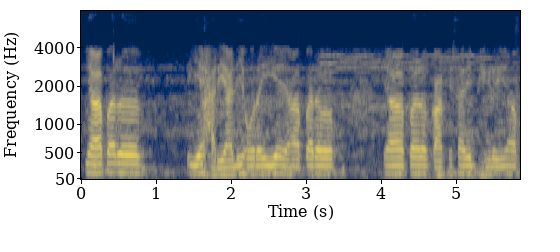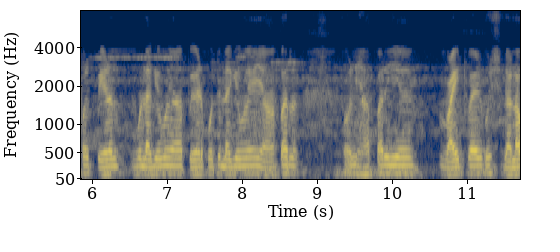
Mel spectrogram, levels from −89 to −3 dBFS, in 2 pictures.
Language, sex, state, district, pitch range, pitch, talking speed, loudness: Hindi, male, Bihar, Lakhisarai, 130-140 Hz, 135 Hz, 180 wpm, -21 LUFS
